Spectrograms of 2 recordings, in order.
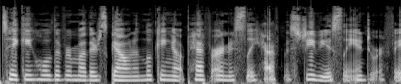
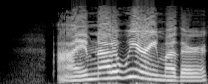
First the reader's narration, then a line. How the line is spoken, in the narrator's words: cried the little girl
